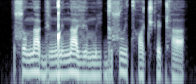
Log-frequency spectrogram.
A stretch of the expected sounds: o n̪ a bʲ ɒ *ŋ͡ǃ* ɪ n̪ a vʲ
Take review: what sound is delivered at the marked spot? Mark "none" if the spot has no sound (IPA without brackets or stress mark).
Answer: ŋ͡ǃ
